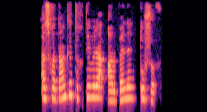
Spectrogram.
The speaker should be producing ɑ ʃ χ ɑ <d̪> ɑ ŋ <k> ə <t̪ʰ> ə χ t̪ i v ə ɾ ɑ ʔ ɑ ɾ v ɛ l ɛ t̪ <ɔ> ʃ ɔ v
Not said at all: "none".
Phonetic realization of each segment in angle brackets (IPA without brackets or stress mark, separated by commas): t̪, kʰ, t̪ʰ, u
